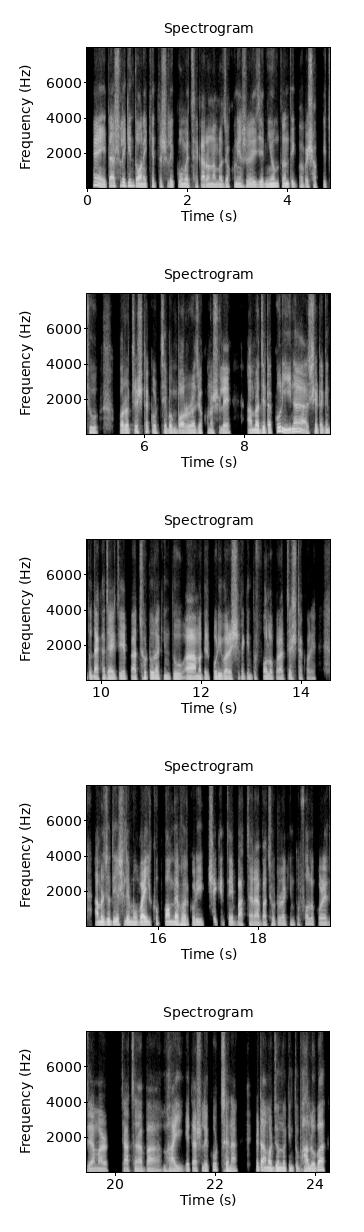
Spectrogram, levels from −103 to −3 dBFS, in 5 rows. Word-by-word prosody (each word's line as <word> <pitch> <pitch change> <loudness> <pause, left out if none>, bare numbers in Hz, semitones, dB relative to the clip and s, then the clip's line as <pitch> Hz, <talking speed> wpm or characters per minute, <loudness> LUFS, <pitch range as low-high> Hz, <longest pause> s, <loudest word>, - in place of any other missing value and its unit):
হ্যাঁ, 195 -4 +6
এটা 155 +5 0
আসলে 170 +4 0
কিন্তু 165 -1 +1
অনেক 130 +1 +1
ক্ষেত্রে 140 0 -5
আসলে 145 0 -2
কমেছে। 130 -4 -1
কারণ - - +1
আমরা 125 0 -1
যখনই 130 +2 -2
আসলে 135 +3 -1
এই - - -4
যে, 130 - +2
নিয়মতান্ত্রিকভাবে 135 -1 0
সবকিছু 125 +1 -6 0.6
করার 130 0 +2
চেষ্টা 155 +3 +1
করছি, 125 -5 -3
এবং 130 0 +1
বড়োরা 120 +2 +2
যখন 125 +1 -5
আসলে 125 +1 +1 0.5
আমরা 135 +1 +5
যেটা 140 0 +4
করি 190 -8 +5 0.2
না, 165 - +5 0.3
সেটা 140 -1 +1
কিন্তু 135 0 -2
দেখা 120 +3 +1
যায় 130 0 +3
যে, 130 - 0 0.2
বা - - -1
ছোটরা 150 -1 +1
কিন্তু 130 -1 -4 0.3
আ - - +8
আমাদের 120 0 -2
পরিবারে 125 -1 +1
সেটা 130 0 -2
কিন্তু 125 0 -8
ফলো 125 -1 -2
করার 110 -1 -3
চেষ্টা 120 -3 -2
করে। 115 +2 -11 0.5
আমরা 135 +2 +6
যদি 140 0 +3
আসলে 145 +4 +2
মোবাইল 130 +1 +7
খুব 170 - -5
কম 135 0 +5
ব্যবহার 125 -1 +4
করি, 135 +1 +1 0.2
সেক্ষেত্রে 135 -1 -5 0.2
বাচ্চারা, 120 +1 0
বা 120 - 0
ছোটরা 130 -1 -4
কিন্তু 120 0 -11
ফলো 150 -1 -3
করে, 115 -1 0
যে, 120 - -2
আমার 115 0 0 0.4
চাচা 120 0 -2 0.2
বা 115 -1 +1 0.3
ভাই 115 0 +2 0.2
এটা 125 - -3
আসলে 130 +1 -2
করছে 160 -4 0
না, 115 - 0 0.5
এটা 160 -1 +3
আমার 135 -1 +3
জন্য 130 -1 +4
কিন্তু 125 0 -3
ভালো, 120 0 +3
বা 160 - +7
130 Hz, 185 wpm, -24 LUFS, 120-140 Hz, 0.6 s, আ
